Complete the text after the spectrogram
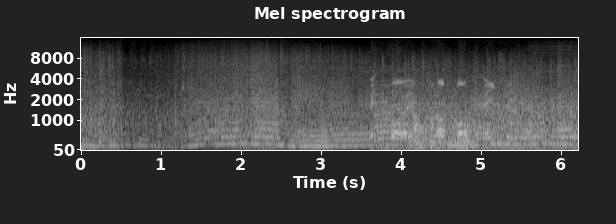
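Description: A rally car engine roars and revs up and down.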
